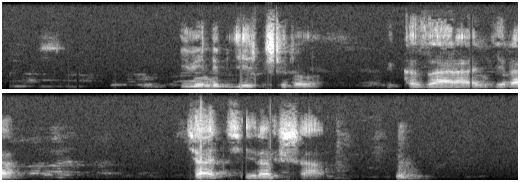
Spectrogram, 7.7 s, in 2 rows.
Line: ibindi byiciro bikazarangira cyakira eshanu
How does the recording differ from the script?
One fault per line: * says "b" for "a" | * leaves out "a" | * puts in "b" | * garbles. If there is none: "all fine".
all fine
